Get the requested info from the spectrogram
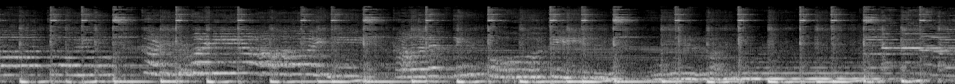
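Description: Thiruvathirakali dance song: a sung melody over music with a steady percussive beat.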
